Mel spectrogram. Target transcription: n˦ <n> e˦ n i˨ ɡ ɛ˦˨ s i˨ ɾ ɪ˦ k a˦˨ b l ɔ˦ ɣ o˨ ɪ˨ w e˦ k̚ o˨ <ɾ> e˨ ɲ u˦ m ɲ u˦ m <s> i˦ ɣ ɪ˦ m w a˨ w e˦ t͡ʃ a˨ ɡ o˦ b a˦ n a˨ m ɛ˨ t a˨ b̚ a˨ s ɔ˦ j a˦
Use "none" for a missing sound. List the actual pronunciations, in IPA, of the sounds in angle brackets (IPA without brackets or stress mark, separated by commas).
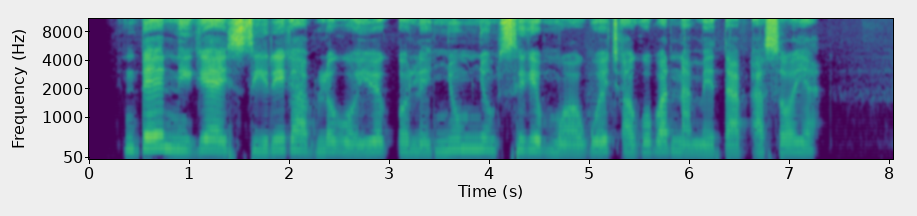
d, l, s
